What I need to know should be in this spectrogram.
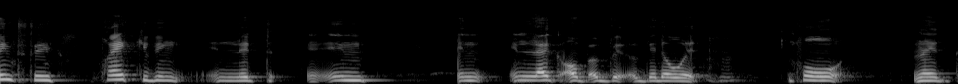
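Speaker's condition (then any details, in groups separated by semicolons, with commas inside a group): Spastic cerebral palsy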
